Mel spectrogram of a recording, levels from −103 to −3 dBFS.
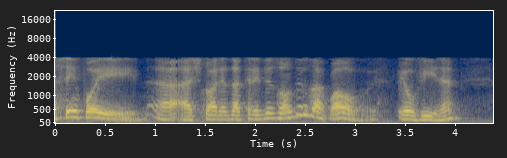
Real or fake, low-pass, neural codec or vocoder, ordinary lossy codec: real; 7.2 kHz; none; AAC, 16 kbps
